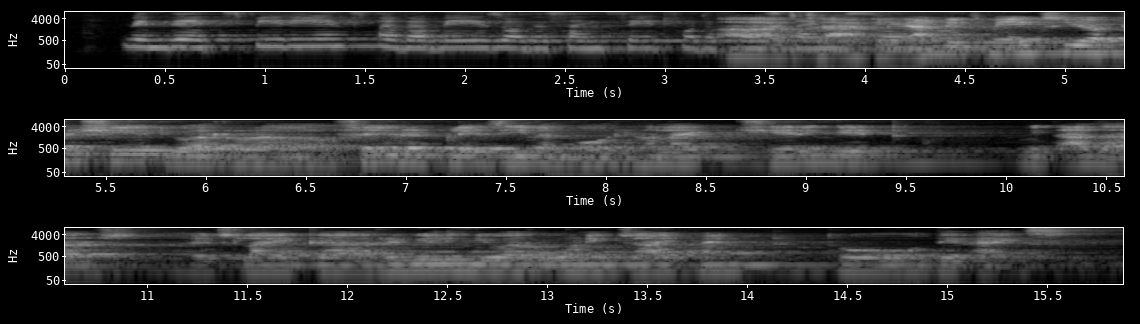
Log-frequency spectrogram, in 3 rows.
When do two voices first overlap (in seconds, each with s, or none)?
3.2 s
